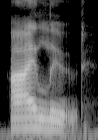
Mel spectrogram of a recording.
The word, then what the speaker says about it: elude: Elude. E L U D E. I lude.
